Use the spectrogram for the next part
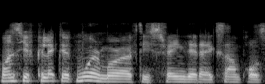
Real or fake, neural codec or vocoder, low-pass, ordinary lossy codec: real; none; 7.2 kHz; AAC, 32 kbps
